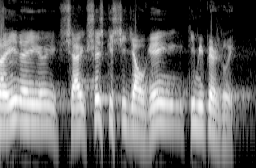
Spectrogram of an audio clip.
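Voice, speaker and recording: Speaking at a moderate pace, a man uses a fairly high pitch and a dark, mellow tone. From Brazil, interior of São Paulo state (Sertãozinho). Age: 80s+. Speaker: elderly local resident. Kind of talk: interview.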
